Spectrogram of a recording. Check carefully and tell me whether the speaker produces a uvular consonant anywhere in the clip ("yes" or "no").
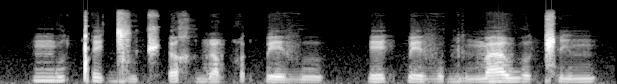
yes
